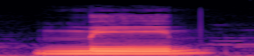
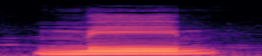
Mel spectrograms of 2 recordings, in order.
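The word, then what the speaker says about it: ميم: মিম মিম মিম হরফটি আমরা দেখতে পাচ্ছি ঠোঁট থেকে উচ্চারিত হবে।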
